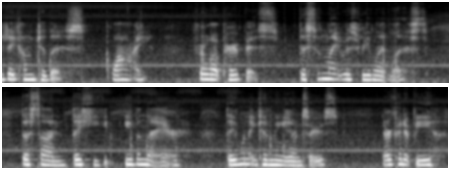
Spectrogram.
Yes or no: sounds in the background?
yes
